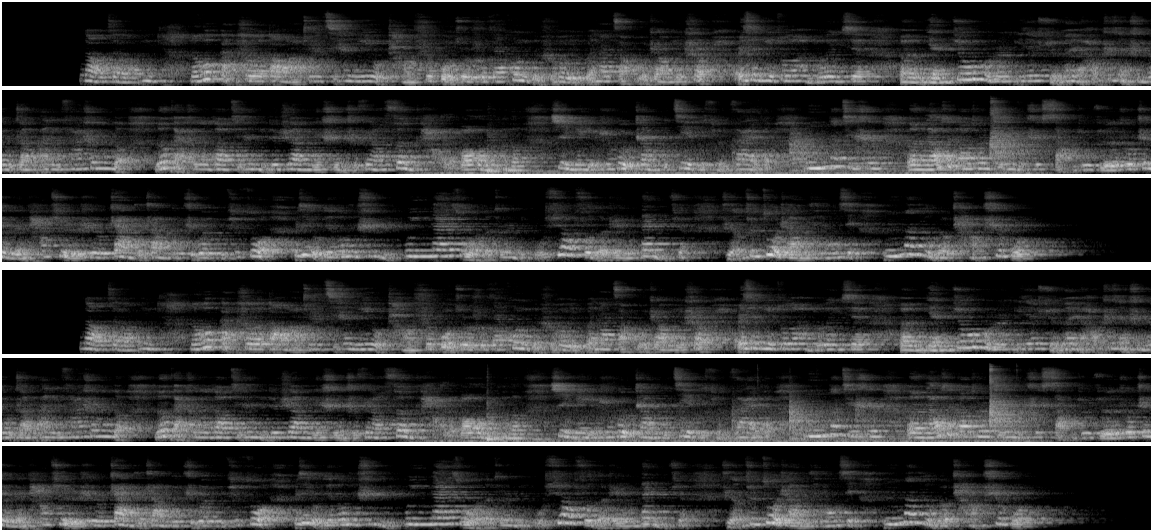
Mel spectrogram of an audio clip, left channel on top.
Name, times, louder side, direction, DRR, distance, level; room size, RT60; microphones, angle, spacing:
voice 1, 0.8-33.2, left 1 dB, 5° right, -7 dB, 0.3 m, -23 dB
sound 1, 15.5-22.0, right 2 dB, 90° right, 0.3 m, -33 dB
2.3 x 2.2 x 2.9 m, 1.3 s
head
